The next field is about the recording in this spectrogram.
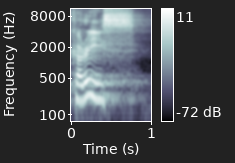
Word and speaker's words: charis: It's pronounced charis, and it means grace.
